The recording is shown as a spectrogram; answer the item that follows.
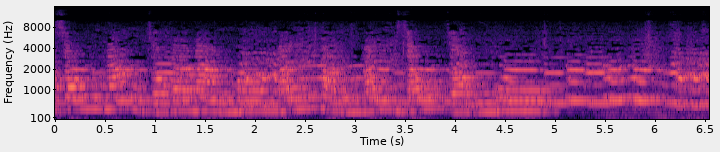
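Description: Tai Lue khap singing: one voice sings a melody of held, wavering notes that step up and down in pitch, with instrumental accompaniment.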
